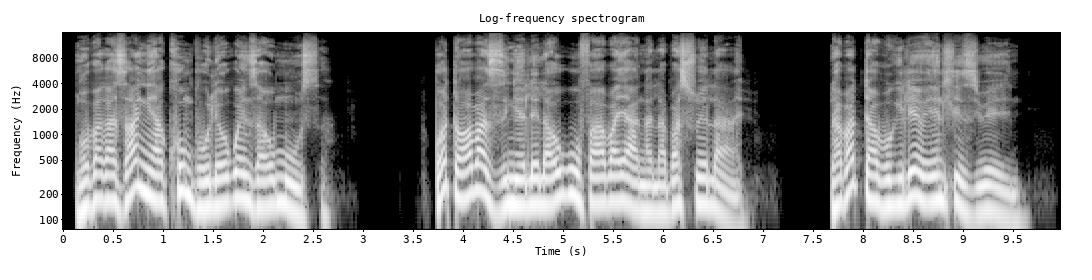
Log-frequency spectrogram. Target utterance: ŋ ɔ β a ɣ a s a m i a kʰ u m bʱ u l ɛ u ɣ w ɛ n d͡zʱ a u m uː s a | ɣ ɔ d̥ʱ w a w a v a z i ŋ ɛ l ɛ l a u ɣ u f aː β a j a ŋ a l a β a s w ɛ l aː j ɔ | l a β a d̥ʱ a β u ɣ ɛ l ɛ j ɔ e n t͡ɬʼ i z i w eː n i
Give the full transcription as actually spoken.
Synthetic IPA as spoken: ŋ ɔ β a ɣ a z a ŋ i a kʰ u m bʱ u l ɛ u ɣ w ɛ n d͡zʱ a u m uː s a | ɣ ɔ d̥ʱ w a w a β a z i ŋ ɛ l ɛ l a u ɣ u f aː β a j a ŋ a l a β a s w ɛ l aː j ɔ | l a β a d̥ʱ a β u ɣ i l ɛ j ɔ e n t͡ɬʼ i z i w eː n i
